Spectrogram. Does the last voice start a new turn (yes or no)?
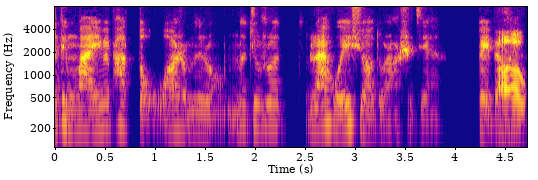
yes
